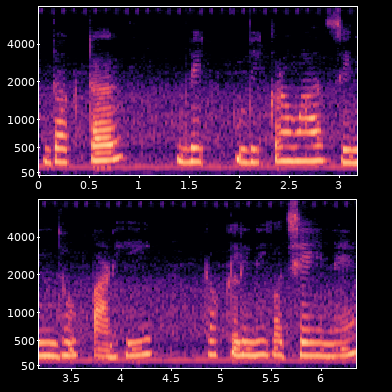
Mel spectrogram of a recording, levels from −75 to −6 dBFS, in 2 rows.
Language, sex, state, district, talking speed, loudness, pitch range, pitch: Odia, female, Odisha, Sambalpur, 85 wpm, -19 LUFS, 220-250 Hz, 235 Hz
